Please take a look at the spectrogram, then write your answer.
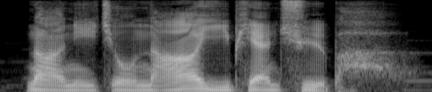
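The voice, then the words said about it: Low, deep voice. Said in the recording (Chinese): “用低沉的声音说”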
